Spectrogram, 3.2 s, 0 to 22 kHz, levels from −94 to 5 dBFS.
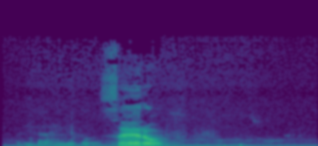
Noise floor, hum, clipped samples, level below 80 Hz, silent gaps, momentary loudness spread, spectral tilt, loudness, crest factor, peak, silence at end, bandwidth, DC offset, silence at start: -52 dBFS; 60 Hz at -50 dBFS; under 0.1%; -50 dBFS; none; 27 LU; -5 dB/octave; -28 LUFS; 20 dB; -14 dBFS; 0.5 s; 16.5 kHz; under 0.1%; 0.25 s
